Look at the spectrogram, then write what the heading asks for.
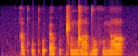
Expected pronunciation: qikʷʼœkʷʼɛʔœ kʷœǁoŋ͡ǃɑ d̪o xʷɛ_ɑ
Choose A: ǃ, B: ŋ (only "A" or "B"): B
